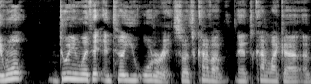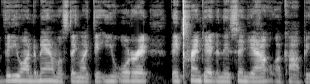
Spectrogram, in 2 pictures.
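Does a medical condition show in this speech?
No.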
